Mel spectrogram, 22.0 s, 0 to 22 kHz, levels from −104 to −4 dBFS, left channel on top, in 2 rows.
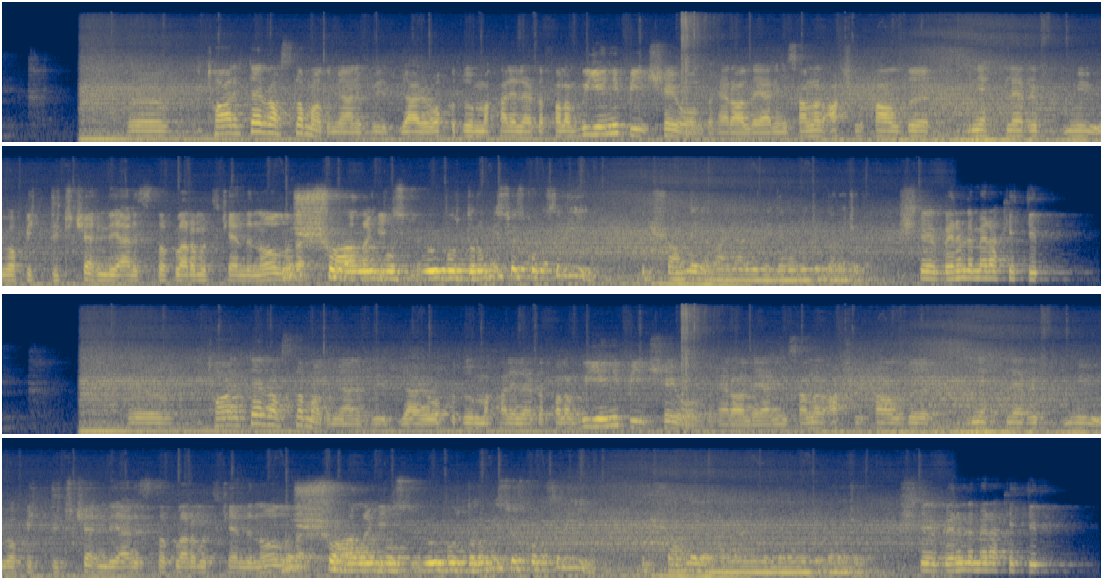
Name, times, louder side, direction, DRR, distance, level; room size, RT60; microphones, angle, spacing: sound 1, 0.8-20.5, equal, 5° left, 0.7 m, -40 dB
voice 1, 1.2-14.0 14.6-15.2 20.0-21.3, left 3 dB, 60° left, 7 dB, 0.6 m, -32 dB
voice 2, 13.8-16.9 17.4-19.6, left 3 dB, 85° left, 3 dB, 2.1 m, -28 dB
20.0 x 9.6 x 5.6 m, 1.0 s
head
